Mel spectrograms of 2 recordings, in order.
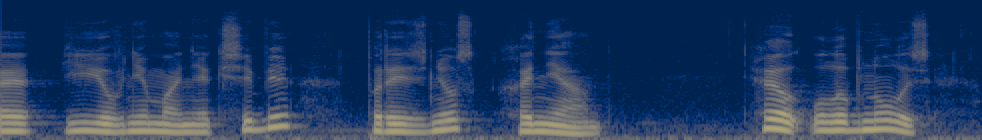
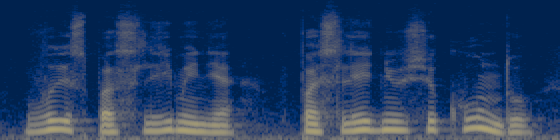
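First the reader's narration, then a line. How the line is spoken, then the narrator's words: Weak whisper. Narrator (Russian): слабым голосом прошептала девушка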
